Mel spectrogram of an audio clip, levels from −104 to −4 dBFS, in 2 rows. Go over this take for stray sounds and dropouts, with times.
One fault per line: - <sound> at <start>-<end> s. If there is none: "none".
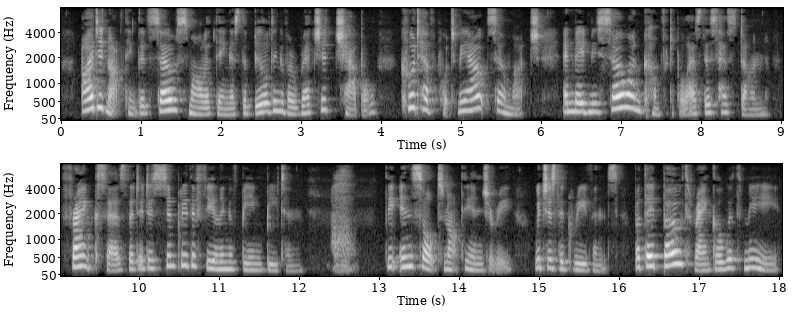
- throat clearing at 12.3-12.8 s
